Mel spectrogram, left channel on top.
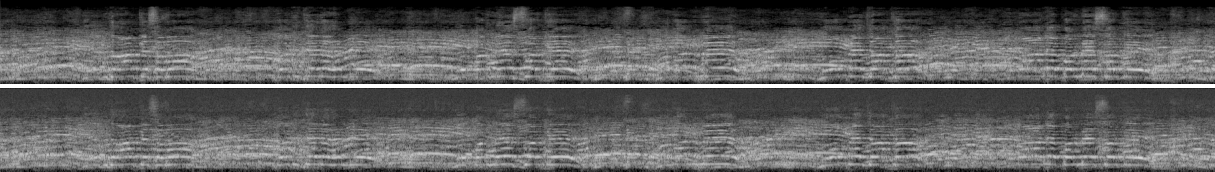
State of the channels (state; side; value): noise; right; hiss, 18 dB below the sound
